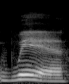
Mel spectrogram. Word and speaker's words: we're: ways to say this it's got the diphthong ear in it like your ear ear and if you're going to use the diphthong ear and you have to make the movement e ear we're pulling our ears okay but a lot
